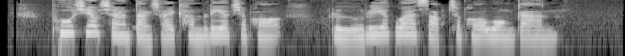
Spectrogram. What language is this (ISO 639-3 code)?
tha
